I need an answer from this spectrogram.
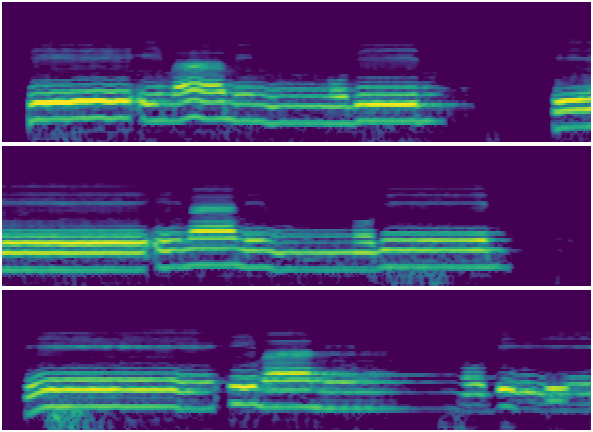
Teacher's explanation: mad arid itu boleh dibaca 1 alif, boleh 2 alif, boleh 3 alif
